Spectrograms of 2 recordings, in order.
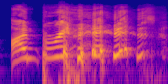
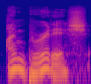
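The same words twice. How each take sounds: First: High, very loud, stretched-out outraged cry; exasperated shout. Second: Said in the usual way. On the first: Retold or imitated. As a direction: scream it slowly, cracking into laughter. Exasperated repeat of same answer.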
